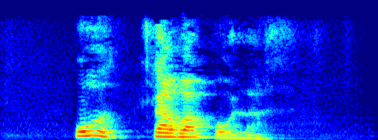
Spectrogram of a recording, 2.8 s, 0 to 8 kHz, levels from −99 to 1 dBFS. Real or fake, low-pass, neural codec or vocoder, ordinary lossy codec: fake; 7.2 kHz; codec, 16 kHz, 2 kbps, FunCodec, trained on Chinese and English, 25 frames a second; MP3, 48 kbps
